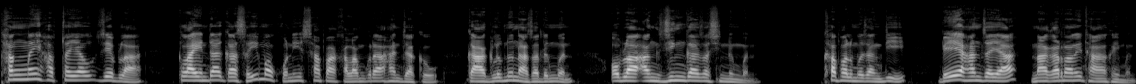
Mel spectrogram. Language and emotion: Bodo, angry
